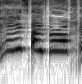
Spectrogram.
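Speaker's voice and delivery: high, sing-song greeting voice; mock greeting. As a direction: squeal a fake-friendly hello. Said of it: "everybody like".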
